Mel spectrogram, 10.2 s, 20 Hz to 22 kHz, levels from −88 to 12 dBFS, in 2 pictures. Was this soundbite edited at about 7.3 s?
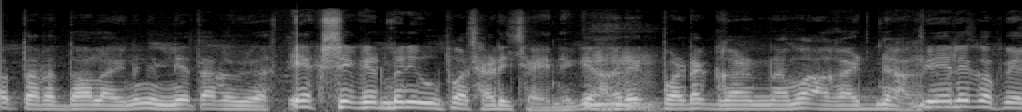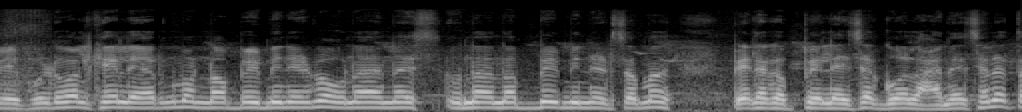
no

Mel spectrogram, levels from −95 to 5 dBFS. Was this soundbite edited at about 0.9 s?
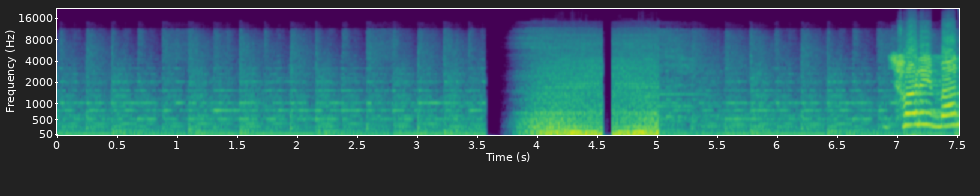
no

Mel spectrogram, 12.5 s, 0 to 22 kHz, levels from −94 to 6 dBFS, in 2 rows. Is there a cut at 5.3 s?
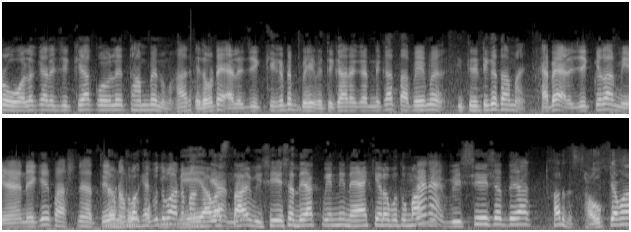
yes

